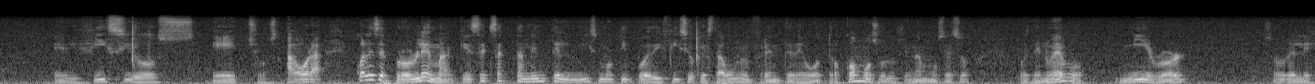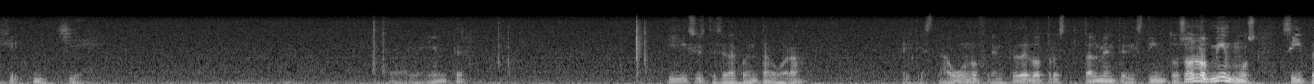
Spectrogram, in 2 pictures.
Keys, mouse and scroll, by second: 1.3 Tab, 7.1 Tab, 7.6-9.3 middle drag, 10.3 click, 13.5 click, 16.9 Return, 18.2 KP_0, 19.6 Tab.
